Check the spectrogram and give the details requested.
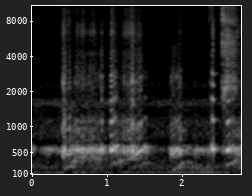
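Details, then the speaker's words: Stridor heard on stethoscope auscultation of a female patient's lungs: steady high-pitched inspiratory whistling with noisy breath bursts. The same patient had a barking, seal-like cough. "what strider sounds like when you auscultate the lungs okay now strider is an inspiratory wheeze that sounds like a whistling sound"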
